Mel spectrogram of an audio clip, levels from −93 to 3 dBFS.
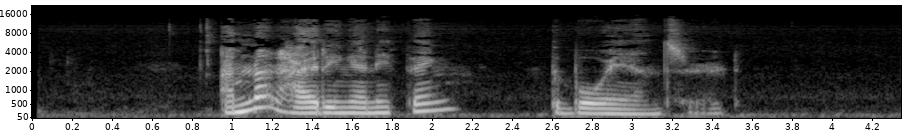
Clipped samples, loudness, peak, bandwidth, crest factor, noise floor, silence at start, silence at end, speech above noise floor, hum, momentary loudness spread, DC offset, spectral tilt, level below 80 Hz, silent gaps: under 0.1%; -22 LUFS; -4 dBFS; 13.5 kHz; 20 dB; -55 dBFS; 0.95 s; 0.9 s; 34 dB; none; 16 LU; under 0.1%; -6.5 dB/octave; -58 dBFS; none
